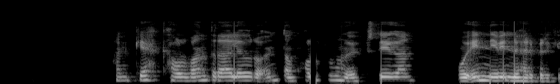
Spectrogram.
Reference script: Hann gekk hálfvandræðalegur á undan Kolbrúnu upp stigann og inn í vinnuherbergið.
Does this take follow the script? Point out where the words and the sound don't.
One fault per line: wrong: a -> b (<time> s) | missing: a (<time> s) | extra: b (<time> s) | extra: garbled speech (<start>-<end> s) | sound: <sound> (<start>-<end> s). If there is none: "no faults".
sound: dropout (3.1-3.2 s)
